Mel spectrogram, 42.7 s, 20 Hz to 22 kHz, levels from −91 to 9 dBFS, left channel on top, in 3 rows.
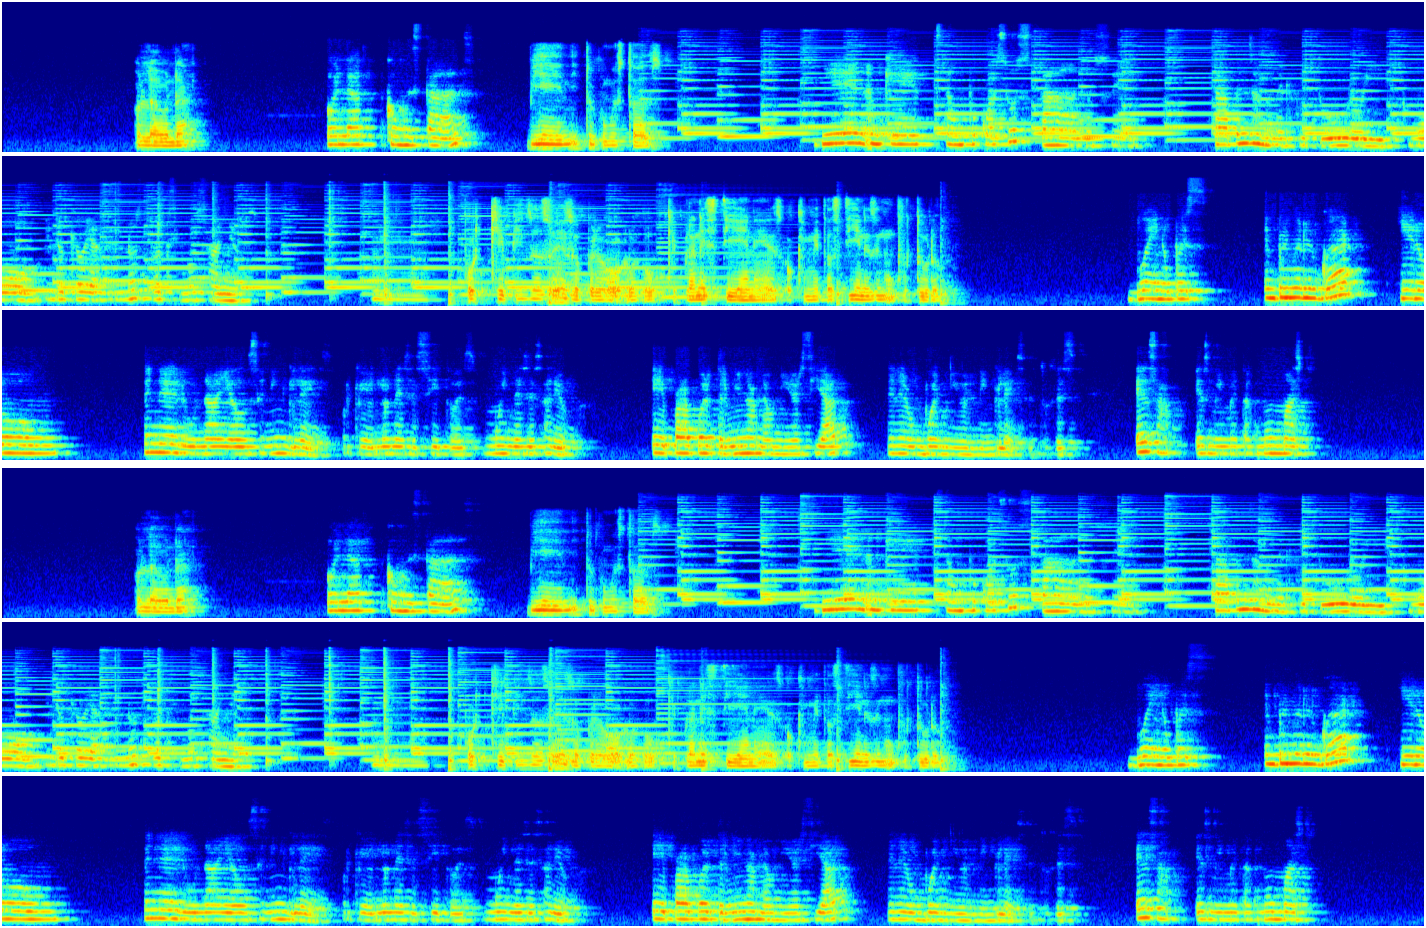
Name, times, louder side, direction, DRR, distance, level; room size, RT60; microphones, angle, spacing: voice 1, 1.3-1.9 5.3-6.6 17.9-18.5 18.8-23.6, left 1 dB, 60° left, 9 dB, 1.4 m, -19 dB
voice 2, 3.2-4.6 8.2-11.4 12.1-16.6 25.5-26.1 26.8-27.7 28.2-29.0 29.9-34.1 34.9-36.8 37.3-39.1 39.8-41.4, left 1 dB, 85° left, 4 dB, 3.0 m, -19 dB
sound 1, 6.4-22.5, equal, 85° right, 5.9 m, -28 dB
sound 2, 15.3-15.4 15.8-15.9 16.3-16.5 16.9-17.0 17.5-17.6 18.0-18.3 18.7-18.9 19.7-19.9 21.2-21.4 22.6-22.8 23.6-23.8, right 3 dB, 25° right, 0.7 m, -30 dB
21.0 x 19.5 x 2.9 m, 0.36 s
head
